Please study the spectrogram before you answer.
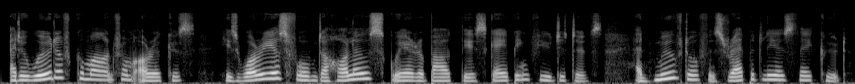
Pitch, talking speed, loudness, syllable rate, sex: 200 Hz, 175 wpm, -18 LUFS, 5.2 syllables/s, female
